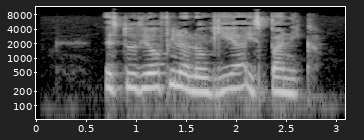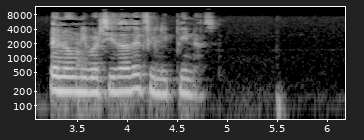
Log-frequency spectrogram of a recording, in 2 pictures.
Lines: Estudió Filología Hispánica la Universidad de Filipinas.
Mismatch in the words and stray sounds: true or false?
true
